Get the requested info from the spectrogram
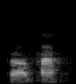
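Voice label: "proper", Nigerian Pidgin, male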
